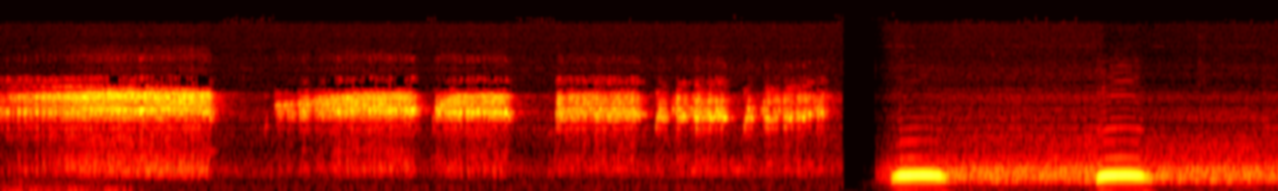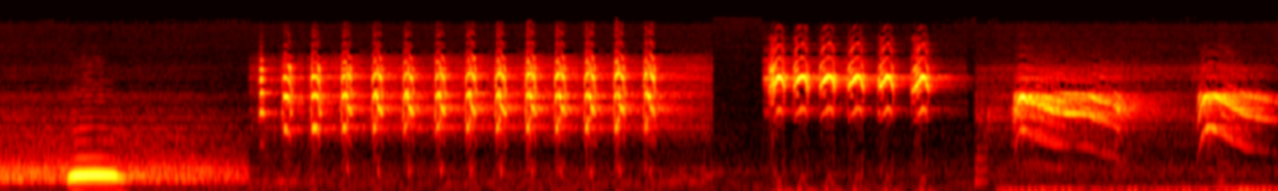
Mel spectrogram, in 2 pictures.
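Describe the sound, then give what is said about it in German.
A sequence of bird-of-prey calls heard at a birds-of-prey exhibition at the Naturmuseum Olten: low, evenly spaced owl hoots, harsh screeching bursts, rapid chattering series and thin high whistles, loud with no voices. “Und dann kann man natürlich auch hören, wie die Herrscher der Lüfte so tönen.”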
